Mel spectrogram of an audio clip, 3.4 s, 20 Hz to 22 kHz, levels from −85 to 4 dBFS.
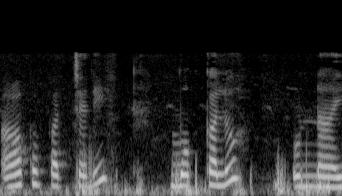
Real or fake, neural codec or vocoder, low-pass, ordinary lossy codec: real; none; 7.2 kHz; MP3, 48 kbps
